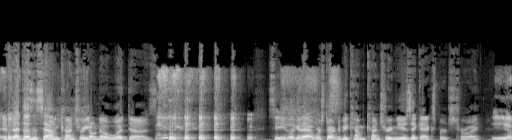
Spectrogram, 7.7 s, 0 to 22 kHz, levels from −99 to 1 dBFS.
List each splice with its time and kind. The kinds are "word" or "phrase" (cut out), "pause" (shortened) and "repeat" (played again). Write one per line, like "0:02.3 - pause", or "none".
0:01.3 - word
